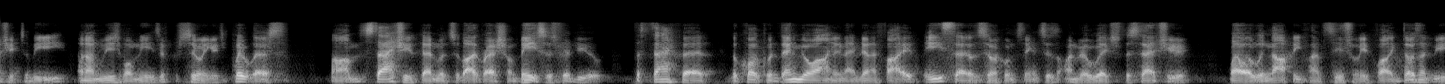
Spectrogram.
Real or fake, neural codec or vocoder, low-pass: fake; codec, 16 kHz, 0.5 kbps, FreqCodec, larger model; 7.2 kHz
